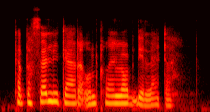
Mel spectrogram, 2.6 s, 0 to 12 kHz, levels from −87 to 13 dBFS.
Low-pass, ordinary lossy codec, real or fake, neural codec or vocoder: 7.2 kHz; Opus, 24 kbps; fake; codec, 16 kHz, 1 kbps, FunCodec, trained on Chinese and English, 50 frames a second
